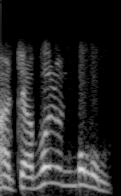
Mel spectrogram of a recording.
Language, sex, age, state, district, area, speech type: Bengali, male, 60+, West Bengal, Hooghly, rural, conversation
